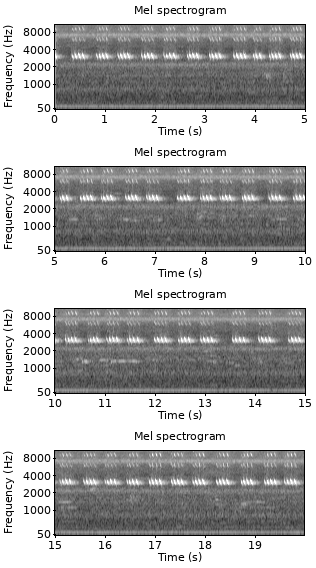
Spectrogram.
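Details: Cricket at night repeating brief pulsed chirps roughly twice a second for twenty seconds, steady and bright, above a constant high insect drone and a prominent low mechanical hum.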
